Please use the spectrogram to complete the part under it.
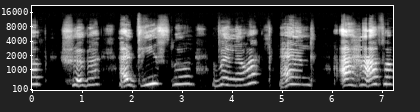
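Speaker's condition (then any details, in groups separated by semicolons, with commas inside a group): Cerebral palsy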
